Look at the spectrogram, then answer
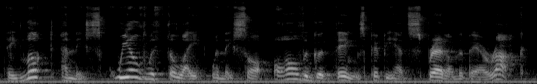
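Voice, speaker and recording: A woman reading a children's story aloud in an expressive, careful storytelling manner. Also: low-pitched, normal speed, slight background noise.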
